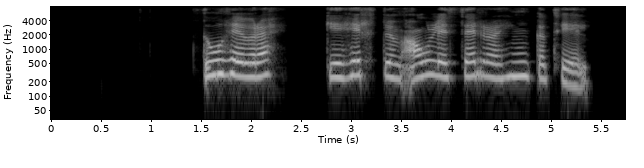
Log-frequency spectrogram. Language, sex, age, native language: Icelandic, male, 11, Icelandic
